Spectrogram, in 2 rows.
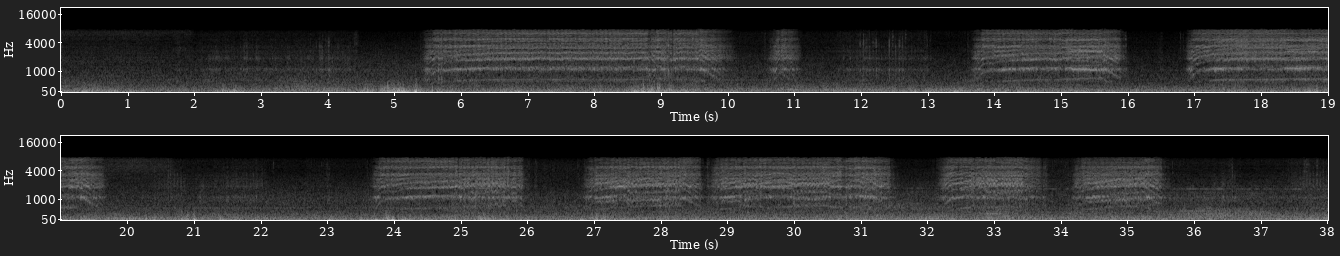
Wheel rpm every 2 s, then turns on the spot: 0, 20, 30, 150, 150, 10, 20, 130, 60, 110, 10, 20, 130, 80, 120, 110, 80, 80, 10.
2-4 10-12 20-22 34-38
